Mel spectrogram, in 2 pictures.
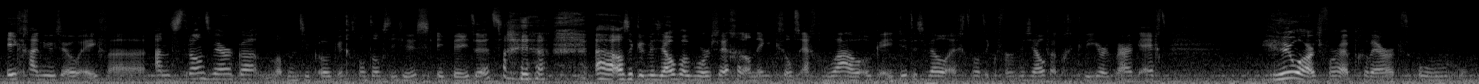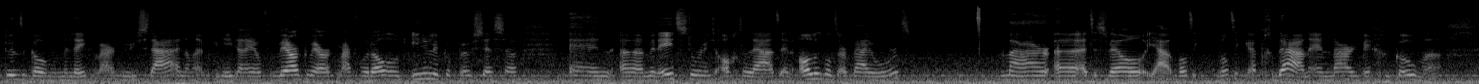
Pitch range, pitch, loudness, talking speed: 195-255 Hz, 230 Hz, -34 LUFS, 215 wpm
